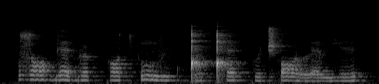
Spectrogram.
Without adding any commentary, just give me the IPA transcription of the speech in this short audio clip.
zɔ ɡɛɡə˞kːɔ t͡sʼũvip ɡ͡ǃəǃʰɛkːʊ t͡ʃʼɔlːɛv jɪ

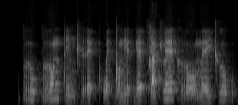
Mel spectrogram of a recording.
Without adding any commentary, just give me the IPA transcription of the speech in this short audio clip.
pru˦˥ʔpro˥˩n ti˨˩nkʰre˨˩ʔ kʰwe˨˩k̚do˦˥n je˨˩k̚jeː˦˥t̚t͡ɕa˩˦jkʰleː˥˩ kʰroː˩˦meː˧j kʰlu˥˩ʔ

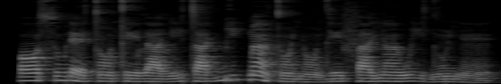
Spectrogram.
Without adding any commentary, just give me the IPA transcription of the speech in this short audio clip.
ɔ˧su˧ɾɛ˨ tɔ̃˨te˨la˨ li˨˦ta˧ ɡ͡bi˦ɡ͡bã˦˨tɔ̃˨ jɔ̃˨de˧ fa˦jã˦wi˦˨ dũ˧ jɛ̃˨

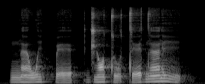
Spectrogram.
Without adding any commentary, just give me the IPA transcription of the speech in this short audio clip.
nɛ̃˧wi˦ k͡pe˧ | d͡ʒɔ̃˧tu˨ te˨˦ dɛ̃˦ɾi˦˨

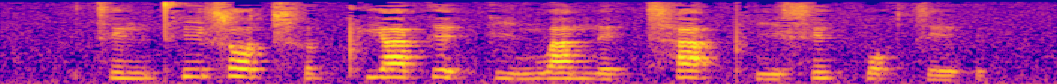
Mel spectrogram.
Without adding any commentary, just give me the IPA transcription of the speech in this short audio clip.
t͡sẽ˨˩ŋt̪ʰĩ˦sɔ˥˧ t͡sʰə˨k̚pʰja˦ ke˦ʔ ki˨˩n̪wa˧ n̪e˨t̚t͡sʰa˦ʔpʰi˨˩ sẽ˦k̚ pɔ˨k̚t͡se˨ʔ

